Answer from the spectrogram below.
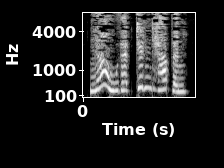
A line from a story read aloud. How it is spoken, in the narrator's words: Anne says desperately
